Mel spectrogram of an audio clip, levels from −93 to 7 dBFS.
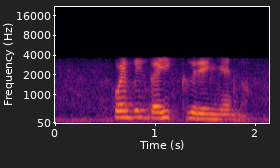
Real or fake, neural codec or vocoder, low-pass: fake; codec, 24 kHz, 3 kbps, HILCodec; 3.6 kHz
